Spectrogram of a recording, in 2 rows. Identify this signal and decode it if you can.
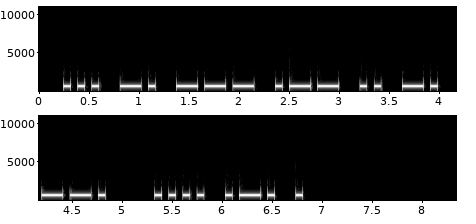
Morse code, heard as a keyed tone, about 17 wpm, 700 Hz. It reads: SNOWING HRE
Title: Common QSO Phrases 17wpm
